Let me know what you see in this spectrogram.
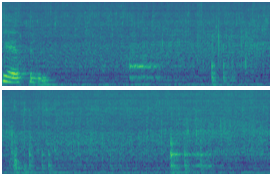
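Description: Stuffed mushrooms and cubed capsicum and tomato sizzling in oil on a hot non-stick tawa. A flat spatula scrapes and taps against the pan a few times as the pieces are turned over.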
